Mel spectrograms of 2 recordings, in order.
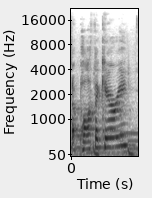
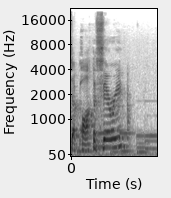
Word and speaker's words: apothecary: medicinal herbs and potions and stuff, it's apparently pronounced apothecary. But for years since I've never heard anyone say that word, I thought it was pronounced apothesary.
